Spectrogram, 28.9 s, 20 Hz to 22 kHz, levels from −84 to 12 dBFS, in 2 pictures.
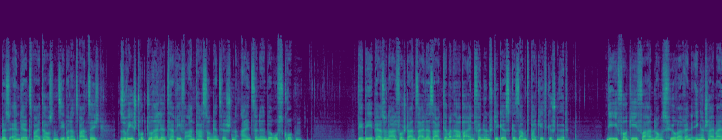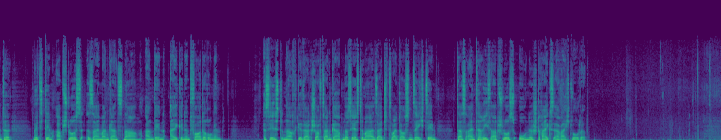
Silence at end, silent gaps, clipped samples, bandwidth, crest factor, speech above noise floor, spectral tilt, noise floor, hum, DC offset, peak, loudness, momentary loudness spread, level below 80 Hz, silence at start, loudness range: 0.05 s; none; under 0.1%; 16 kHz; 16 dB; 39 dB; -5 dB/octave; -60 dBFS; none; under 0.1%; -6 dBFS; -22 LUFS; 5 LU; -48 dBFS; 0 s; 3 LU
